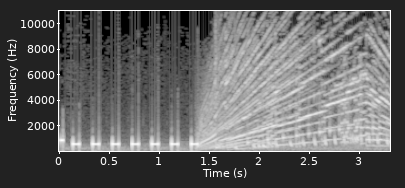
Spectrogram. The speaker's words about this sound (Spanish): Póngale, pero póngale ahí llamar, ponga llamada. A ver, llamar.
